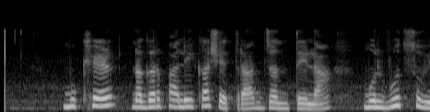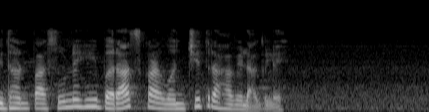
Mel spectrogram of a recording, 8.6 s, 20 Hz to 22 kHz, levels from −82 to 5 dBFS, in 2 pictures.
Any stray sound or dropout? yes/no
no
